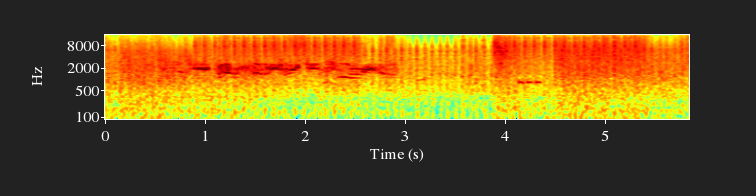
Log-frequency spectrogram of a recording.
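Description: Artillery fire in Company of Heroes, heard as a steady barrage of loud gunfire and impacts running across the whole stretch, dense and continuous, with a brief dip midway.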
